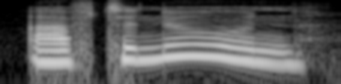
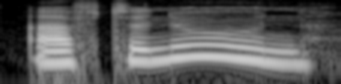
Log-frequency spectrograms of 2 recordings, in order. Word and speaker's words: afternoon: l'essonne l'essonne première syllabe afternoon afternoon troisième et dernière syllabe y venaient et venait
